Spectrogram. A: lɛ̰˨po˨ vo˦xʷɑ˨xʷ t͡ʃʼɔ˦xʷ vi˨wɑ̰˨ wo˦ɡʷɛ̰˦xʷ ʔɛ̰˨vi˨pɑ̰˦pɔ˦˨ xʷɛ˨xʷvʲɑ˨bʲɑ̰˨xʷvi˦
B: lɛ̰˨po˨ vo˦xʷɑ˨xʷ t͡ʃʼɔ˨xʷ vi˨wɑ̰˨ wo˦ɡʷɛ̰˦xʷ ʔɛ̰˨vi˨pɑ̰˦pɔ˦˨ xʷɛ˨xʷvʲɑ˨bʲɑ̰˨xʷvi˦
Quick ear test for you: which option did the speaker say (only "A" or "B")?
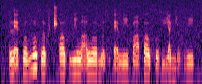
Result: B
